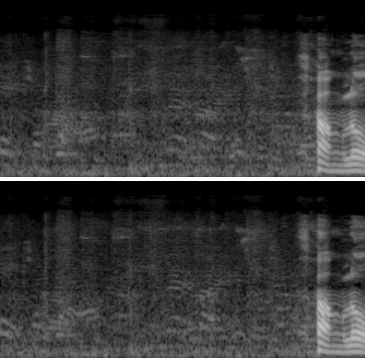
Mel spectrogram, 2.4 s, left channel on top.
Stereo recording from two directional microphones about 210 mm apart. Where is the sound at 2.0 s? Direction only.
20° right (ahead or behind).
